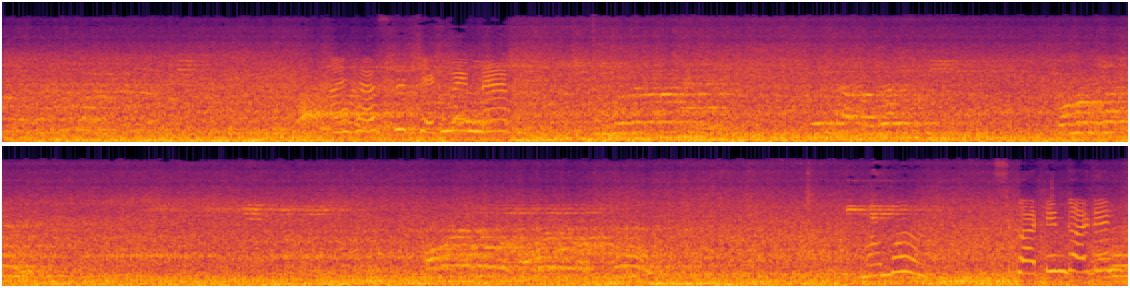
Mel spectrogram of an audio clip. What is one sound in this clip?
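Street traffic rumbles steadily.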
